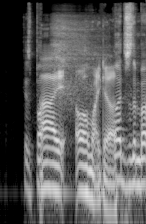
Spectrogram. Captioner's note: blows out audibly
